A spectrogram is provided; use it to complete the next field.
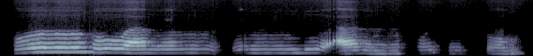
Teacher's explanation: wa-nya juga nggak boleh tertahan, nggak panjang wa-nya.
